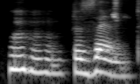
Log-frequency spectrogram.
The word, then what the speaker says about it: present: I'm saying present now the first one when the stress is on p r e it is used as a noun that means have you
